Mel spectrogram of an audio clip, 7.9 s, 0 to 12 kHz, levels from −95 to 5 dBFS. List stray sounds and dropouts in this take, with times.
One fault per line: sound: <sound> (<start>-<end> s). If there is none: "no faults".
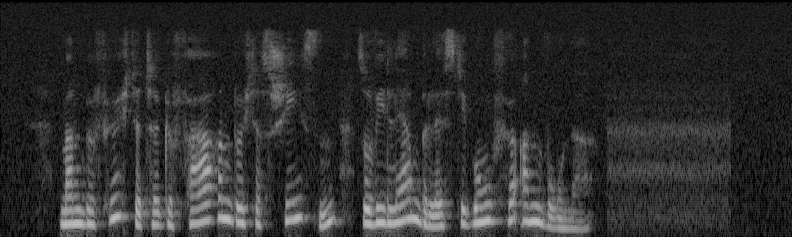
no faults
